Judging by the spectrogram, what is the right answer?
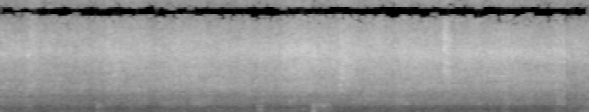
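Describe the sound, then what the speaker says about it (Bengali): Mutton keema sizzles in a pan with chana, a steady broad hiss that stays even and close throughout, broken by a few faint clinks of a spoon. "মটন কিমাটা এখন এর মধ্যে দিয়ে দিলাম। দেওয়ার পর এটাকে ভালো করে আমি কষাবো।"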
